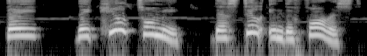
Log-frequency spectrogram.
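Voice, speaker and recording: Woman acting a shaky, high-pitched young male student. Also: big pitch swings, measured pace, mellow, no room sound, studio quality, faint music behind. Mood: shaken grief. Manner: trembling, urgent. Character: shaken, fearful young male student escaping kidnappers. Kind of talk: dramatic storybook acting.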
